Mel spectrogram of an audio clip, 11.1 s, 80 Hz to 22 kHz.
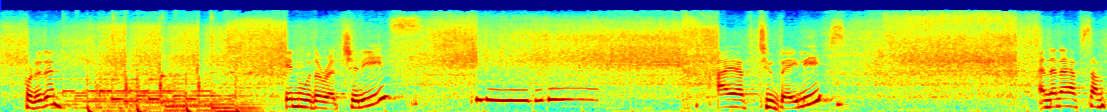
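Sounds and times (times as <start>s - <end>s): vegetables sizzling in oil: 0.0s - 11.0s
steady pitched tone: 0.6s - 2.9s.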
